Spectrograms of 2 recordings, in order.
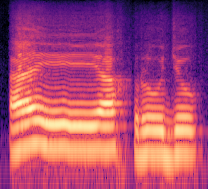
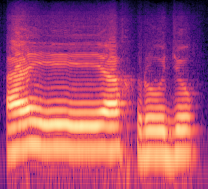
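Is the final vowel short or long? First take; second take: short; short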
